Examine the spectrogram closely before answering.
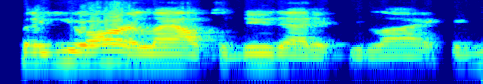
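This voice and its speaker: Speaking at a fairly quick pace, a man with a strong Southern US accent keeps his intonation fairly even. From US South, rural north Florida. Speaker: YouTuber, expat vlogger. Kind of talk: live stream Q&A. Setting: live stream. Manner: casual, conversational.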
